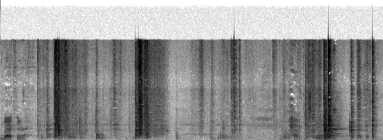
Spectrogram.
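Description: A shovel scrapes and digs into dirt and wood chips.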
